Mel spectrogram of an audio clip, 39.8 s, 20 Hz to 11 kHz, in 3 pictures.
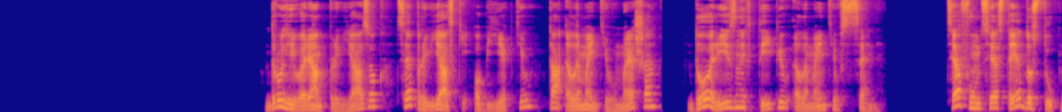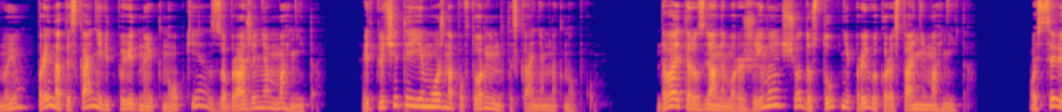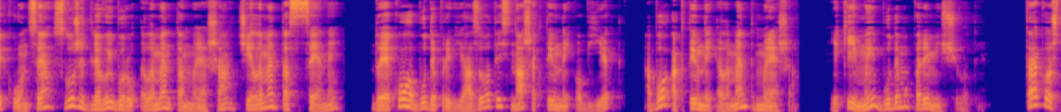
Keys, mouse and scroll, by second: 16.8 click, 19.6 click, 24.1 click, 26.1 click.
